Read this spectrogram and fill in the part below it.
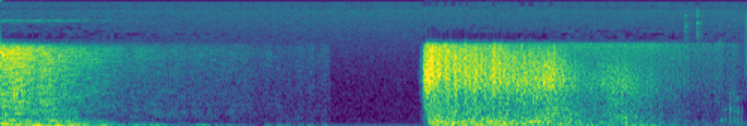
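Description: Massed gunfire from the Civil War strategy game Battleground: Antietam rolls out as a dense, loud crackling roar that breaks off briefly and then surges back in full volume, with no voices.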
